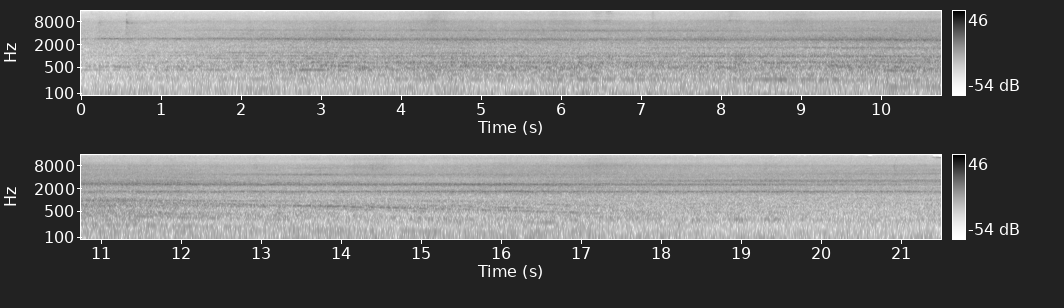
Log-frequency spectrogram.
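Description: Taipei Metro electric train pulling into an elevated station and braking, growing louder as it comes alongside. Its motor whine falls in pitch as it slows over wheel and track rumble, with a steady high squeal throughout.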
